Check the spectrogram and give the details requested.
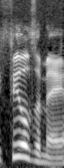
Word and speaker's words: Fils-Aimé: I saw Reggie Fils-Aimé. I think is how you pronounce his last name.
